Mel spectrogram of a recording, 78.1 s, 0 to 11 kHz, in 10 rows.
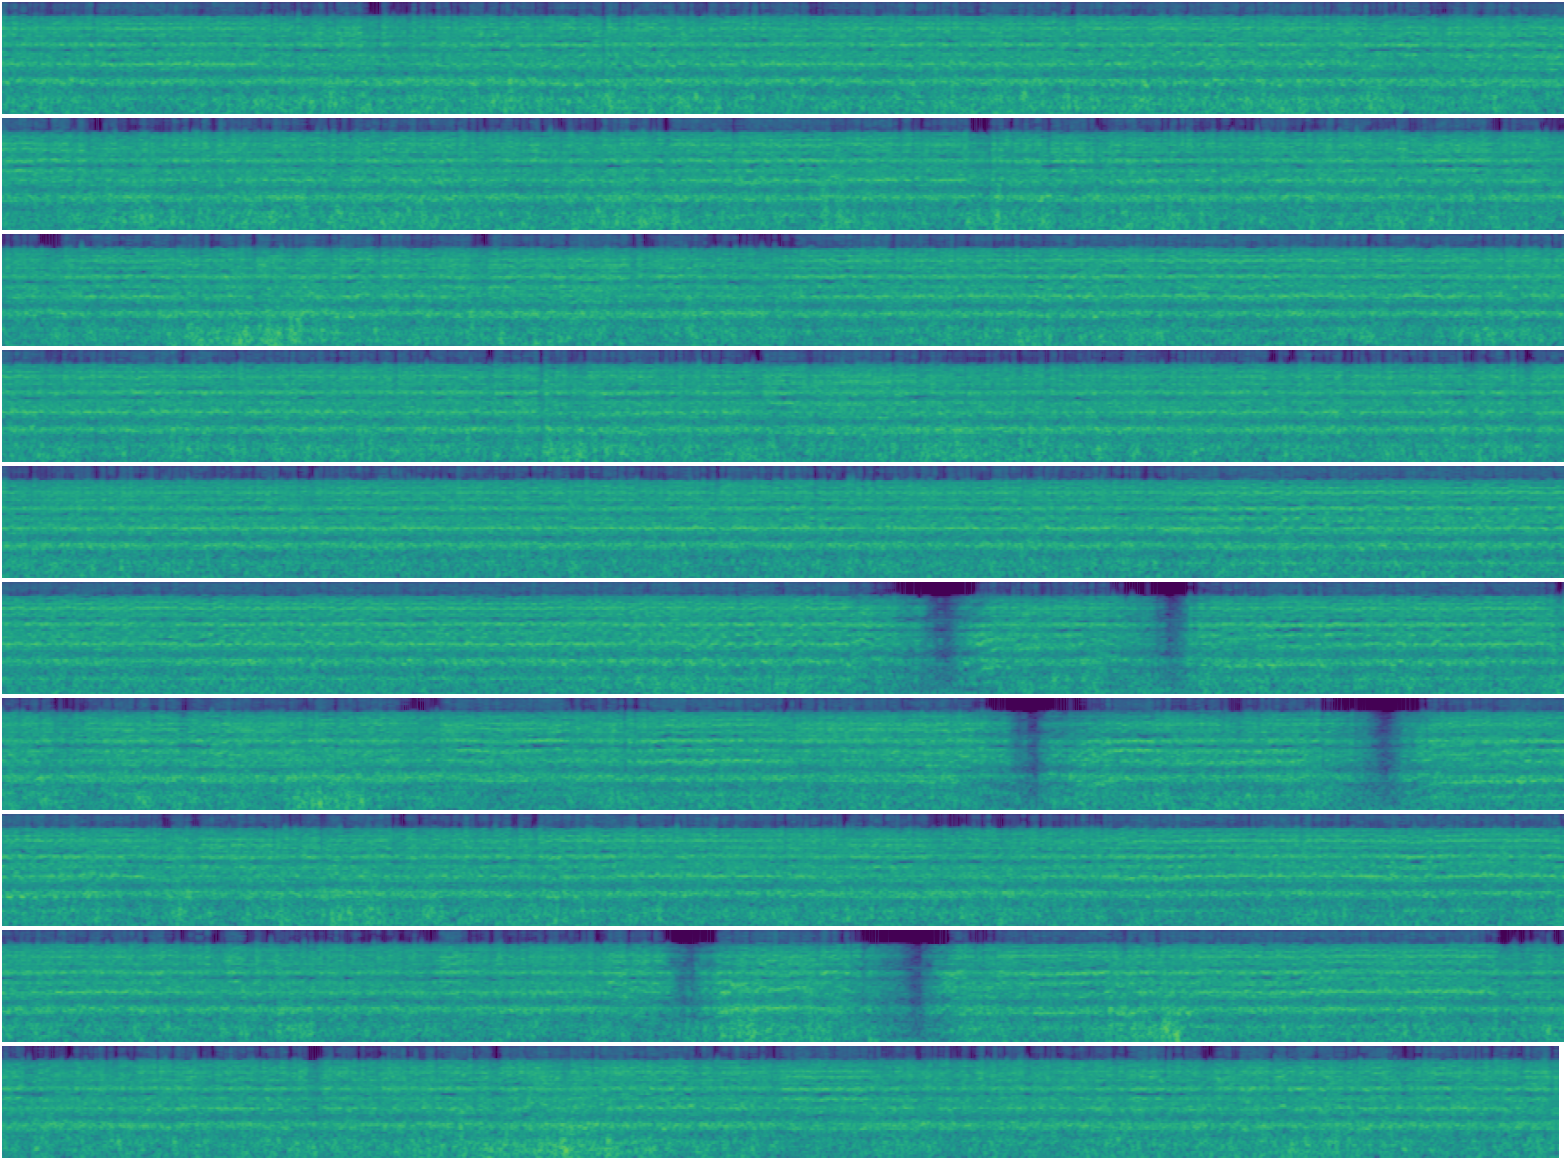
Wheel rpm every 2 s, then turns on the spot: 230, 230, 230, 220, 230, 230, 230, 230, 230, 220, 230, 230, 230, 230, 230, 230, 230, 230, 220, 210, 210, 180, 140, 210, 220, 190, 140, 190, 220, 230, 220, 230, 210, 130, 210, 230, 240, 230, 230.
none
